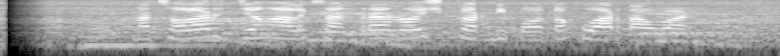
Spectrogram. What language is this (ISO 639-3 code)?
sun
